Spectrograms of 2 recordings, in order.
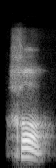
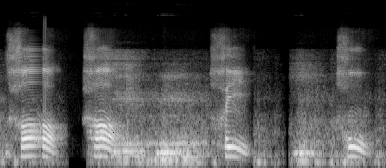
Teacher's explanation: Huruf kho makhrajnya adalah di tenggorokan bagian atas. Kho. Maka dari itu, karena makhrajnya di pangkal di tenggorokan bagian atas, maka bibir tidak perlu ikut-ikutan.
